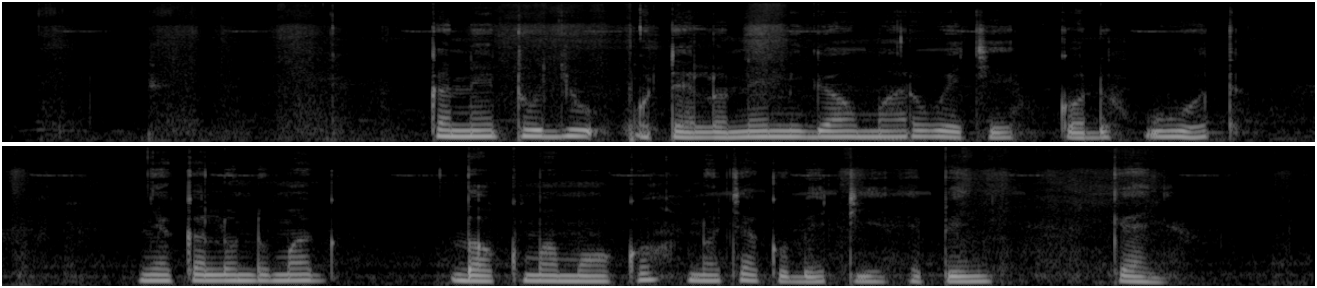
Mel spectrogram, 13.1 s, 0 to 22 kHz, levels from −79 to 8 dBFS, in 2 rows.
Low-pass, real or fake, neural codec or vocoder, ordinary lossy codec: none; real; none; none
